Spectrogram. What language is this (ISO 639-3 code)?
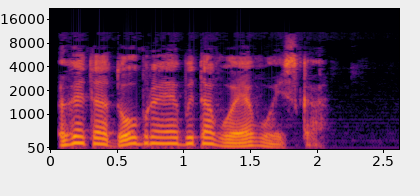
bel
